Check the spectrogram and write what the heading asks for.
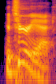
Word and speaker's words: Kaczoriak: Kaczoriak, yeah. It's scary, but it's phonetic.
